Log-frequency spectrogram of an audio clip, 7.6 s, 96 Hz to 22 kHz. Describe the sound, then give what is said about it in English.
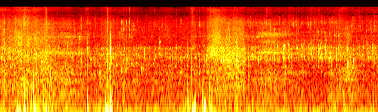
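Water trickles steadily over rocks along a canyon floor holding about 2 feet of water, a soft continuous babble dotted with small splashes and drips, fairly quiet, with no voices. “Right now, canyon floor has maybe 2 feet of water in it.”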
